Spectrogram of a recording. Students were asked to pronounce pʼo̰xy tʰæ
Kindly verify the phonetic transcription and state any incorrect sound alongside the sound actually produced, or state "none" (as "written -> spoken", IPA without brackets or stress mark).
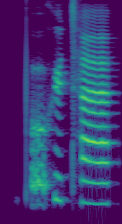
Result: none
